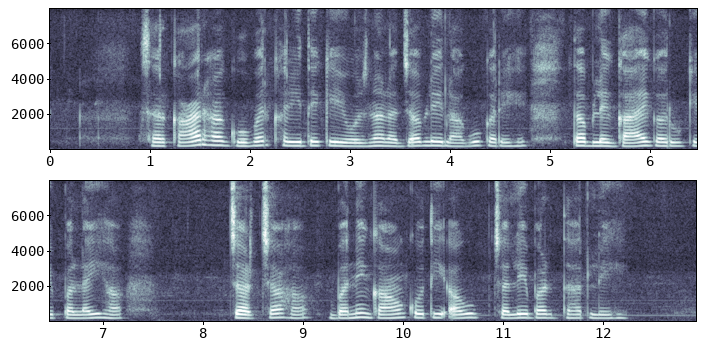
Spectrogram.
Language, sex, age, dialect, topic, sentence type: Chhattisgarhi, female, 18-24, Western/Budati/Khatahi, agriculture, statement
